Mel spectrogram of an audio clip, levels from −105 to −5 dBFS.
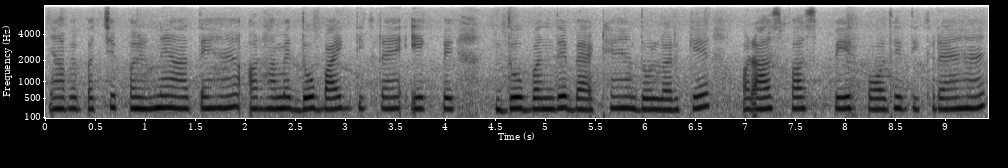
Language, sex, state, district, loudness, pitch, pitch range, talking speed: Hindi, female, Bihar, West Champaran, -15 LUFS, 260 Hz, 250-270 Hz, 185 wpm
